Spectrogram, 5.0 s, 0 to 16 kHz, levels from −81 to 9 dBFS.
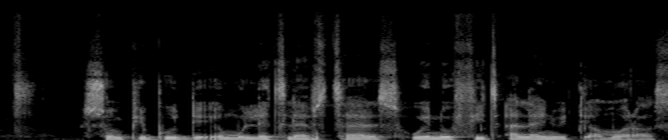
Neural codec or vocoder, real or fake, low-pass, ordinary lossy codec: vocoder, 44.1 kHz, 128 mel bands every 512 samples, BigVGAN v2; fake; 14.4 kHz; Opus, 64 kbps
